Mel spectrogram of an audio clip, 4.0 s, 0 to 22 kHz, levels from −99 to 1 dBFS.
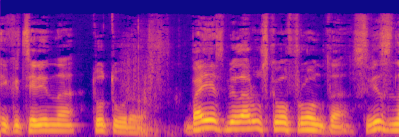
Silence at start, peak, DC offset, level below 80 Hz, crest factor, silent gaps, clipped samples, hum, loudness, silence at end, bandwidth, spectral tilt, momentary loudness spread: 0 s; -4 dBFS; under 0.1%; -56 dBFS; 14 dB; none; under 0.1%; none; -18 LUFS; 0 s; 15.5 kHz; -5.5 dB/octave; 10 LU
